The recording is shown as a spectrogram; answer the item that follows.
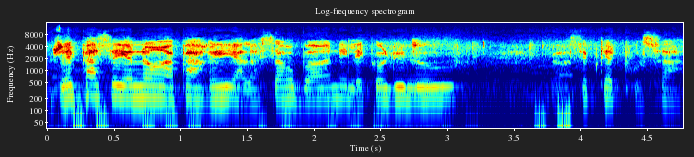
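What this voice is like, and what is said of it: Elegant foreign accent in French. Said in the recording (French): “elle avait un accent, d'ailleurs très élégant, on peut l'entendre”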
